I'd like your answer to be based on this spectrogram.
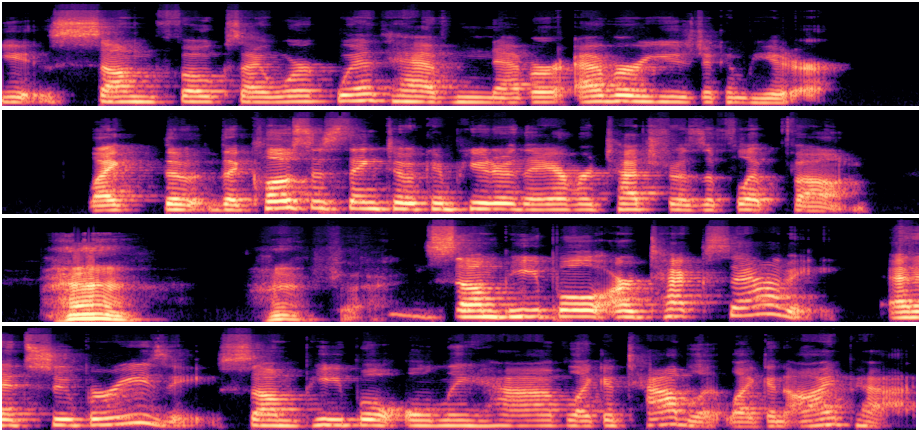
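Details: Adult woman speaking; typical speech.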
